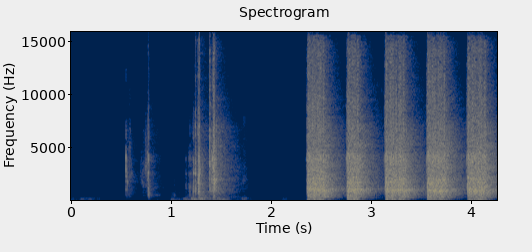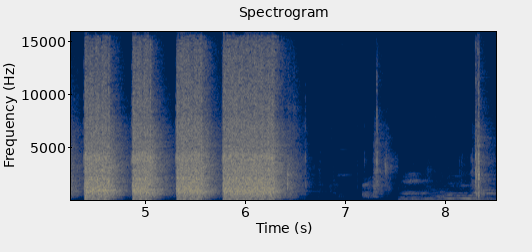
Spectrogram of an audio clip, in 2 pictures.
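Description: APFG SIG MCX Spear LT 11.5-inch airsoft gas blowback rifle running on a CO2 magazine fires eight sharp, evenly spaced shots at a fairly slow rate, each a loud crack with a brief tail, followed by faint handling noises.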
